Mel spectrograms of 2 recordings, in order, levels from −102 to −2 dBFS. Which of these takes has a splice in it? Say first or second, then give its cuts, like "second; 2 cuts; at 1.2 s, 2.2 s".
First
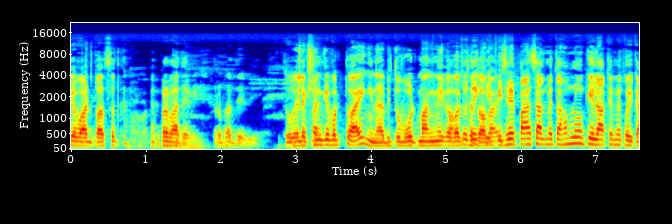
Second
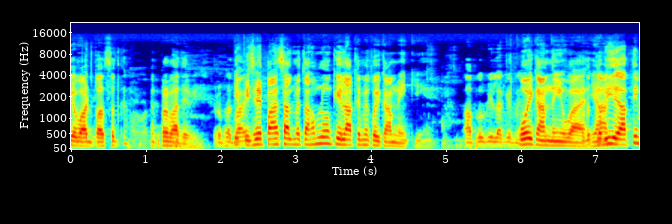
second; 1 cut; at 2.2 s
